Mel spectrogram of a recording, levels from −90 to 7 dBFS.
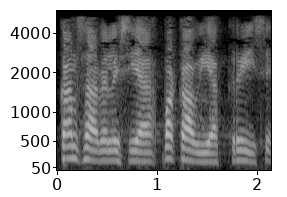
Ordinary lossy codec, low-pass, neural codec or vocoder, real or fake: MP3, 48 kbps; 5.4 kHz; none; real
